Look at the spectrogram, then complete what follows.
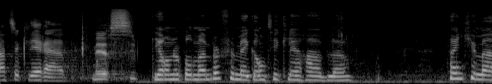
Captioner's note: speaking French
